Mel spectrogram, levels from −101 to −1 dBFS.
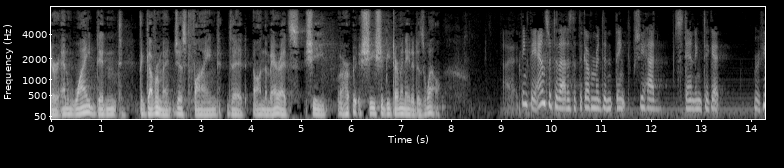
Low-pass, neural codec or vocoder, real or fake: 7.2 kHz; none; real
